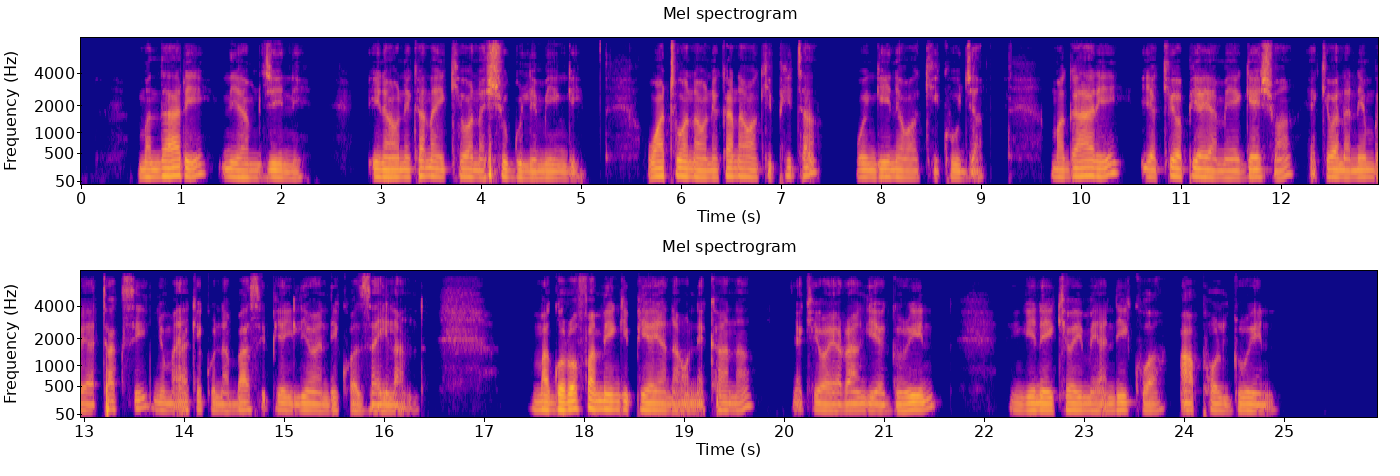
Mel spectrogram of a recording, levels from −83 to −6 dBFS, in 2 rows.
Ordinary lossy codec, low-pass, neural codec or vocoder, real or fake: AAC, 48 kbps; 7.2 kHz; codec, 16 kHz, 16 kbps, FunCodec, trained on Chinese and English, 50 frames a second; fake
